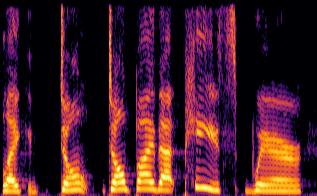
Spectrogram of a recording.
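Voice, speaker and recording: A chatty woman host with a somewhat high voice, asking questions in a loose, filler-heavy way. Her sound is dry and close to the mic. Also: very slow, fairly bright tone, clean tone, no echo. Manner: chatty, uses many fillers, asks questions. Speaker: host and coach. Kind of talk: conversational interview.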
